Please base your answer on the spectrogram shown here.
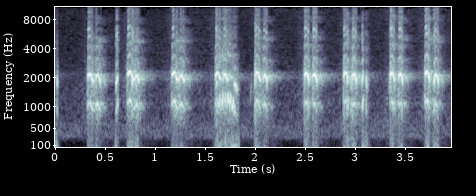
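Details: Rail lure call for trapping, made of loud, harsh, croaking clucks, single or doubled, repeated roughly every half second.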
